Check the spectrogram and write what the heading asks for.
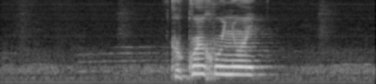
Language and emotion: Russian, angry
